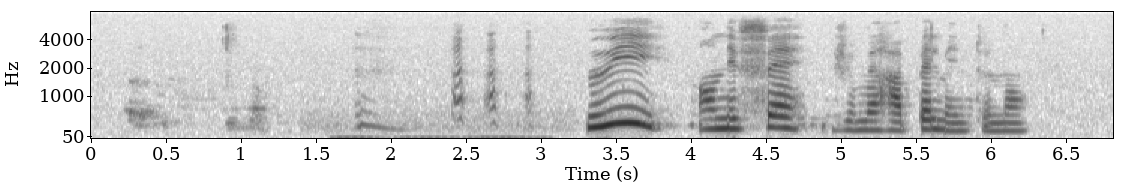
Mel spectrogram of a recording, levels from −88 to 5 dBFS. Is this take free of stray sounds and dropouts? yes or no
no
